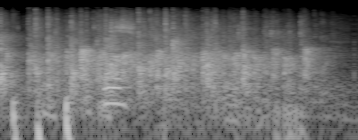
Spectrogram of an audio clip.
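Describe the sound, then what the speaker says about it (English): Audience applause for two presenters from Avi Networks at a tech conference session, a steady wash of clapping over about three and a half seconds with voices mixed in. "So let's give them a round of applause."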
